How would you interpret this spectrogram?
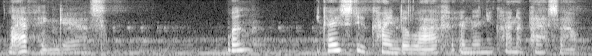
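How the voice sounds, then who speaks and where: A woman playing a friendly, apologetic alien caretaker in an ASMR roleplay, speaking gently and haltingly and often slipping into whispers. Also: medium pitch, expressive, noisy background, natural voice. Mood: explaining, apologetic. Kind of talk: soft-spoken ASMR roleplay addressed to the listener.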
